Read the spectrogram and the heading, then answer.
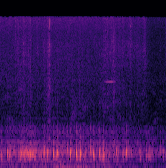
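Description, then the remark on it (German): A fetal heartbeat on a monitor pulses in a fast, steady rhythm, a muffled whooshing thump repeating about twice a second at moderate volume over a low background hiss, with no voices. The unborn child is being monitored after surgery in the womb on its open back. “Schön regelmäßig sind die Herztöne zu hören.”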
